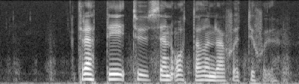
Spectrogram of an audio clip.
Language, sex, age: Swedish, female, 56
